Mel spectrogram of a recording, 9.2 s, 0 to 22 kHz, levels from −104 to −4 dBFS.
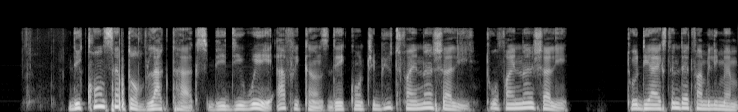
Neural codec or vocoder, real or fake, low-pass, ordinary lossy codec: codec, 16 kHz, 16 kbps, FunCodec, trained on Chinese and English, 50 frames a second; fake; none; none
